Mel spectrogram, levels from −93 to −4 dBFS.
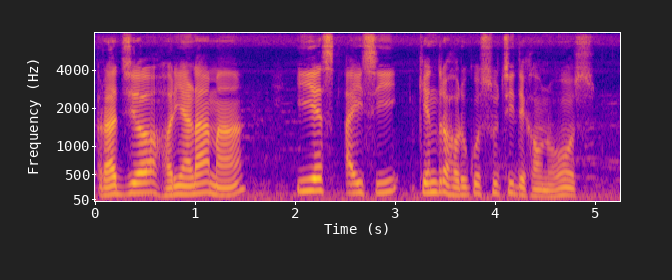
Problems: constant background noise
